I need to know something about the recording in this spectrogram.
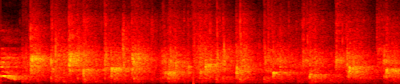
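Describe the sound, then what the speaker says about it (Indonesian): Classroom applause from a group of students in a physics lesson on levers, a dense patter of many hands clapping steadily and fairly close for about four seconds, with no talking. "Tepuk tangan untuk semua dulu"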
